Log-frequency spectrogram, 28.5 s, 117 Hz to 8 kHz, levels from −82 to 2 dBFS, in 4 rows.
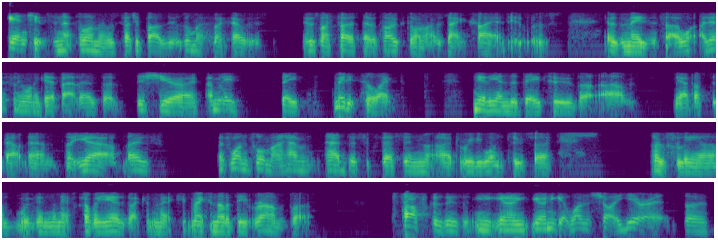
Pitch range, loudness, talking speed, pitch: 90-110 Hz, -23 LUFS, 240 wpm, 100 Hz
